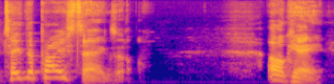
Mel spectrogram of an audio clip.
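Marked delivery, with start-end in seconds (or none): 0.0-1.0 pleading exasperation; exasperated high plea. Real, not acted. Host begging cheap givers, high and exasperated. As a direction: take the price tags off, much higher in an odd voice. Repeating advice emphatically.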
